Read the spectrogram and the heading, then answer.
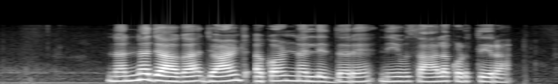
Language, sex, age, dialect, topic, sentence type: Kannada, female, 36-40, Coastal/Dakshin, banking, question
